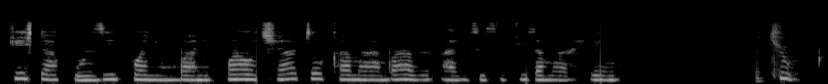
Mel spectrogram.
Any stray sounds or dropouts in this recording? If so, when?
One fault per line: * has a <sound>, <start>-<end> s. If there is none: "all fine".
* has a dropout, 0.3-0.4 s
* has a sneeze, 7.5-8.0 s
